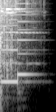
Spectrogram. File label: coin Collect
